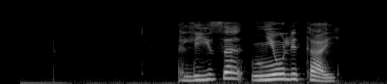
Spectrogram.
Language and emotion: Russian, neutral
